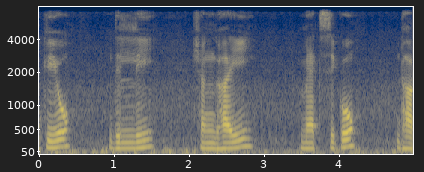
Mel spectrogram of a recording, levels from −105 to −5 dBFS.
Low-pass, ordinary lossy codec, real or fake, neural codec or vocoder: 7.2 kHz; none; real; none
